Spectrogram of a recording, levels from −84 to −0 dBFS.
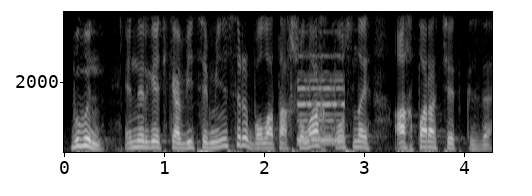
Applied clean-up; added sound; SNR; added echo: none; Piano; 3 dB; none.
